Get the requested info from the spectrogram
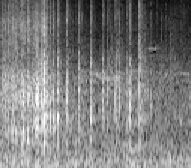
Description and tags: These field-recordings were captured for a radioplay. You can hear various moves (where possible described in german in the filename). The files are recorded in M/S-Stereophony, so you have the M-Signal on the left channel, the Side-Information on the right.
